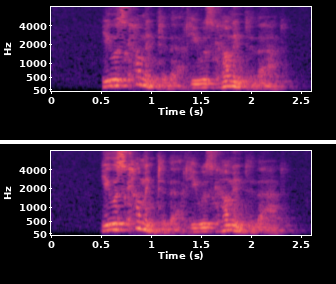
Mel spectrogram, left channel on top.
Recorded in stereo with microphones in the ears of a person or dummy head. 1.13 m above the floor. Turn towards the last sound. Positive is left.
turn(degrees=-15)  # may be behind; listen again after turning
